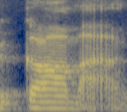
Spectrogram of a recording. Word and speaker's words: Gamma: today to that grandmother I called her gamma rhymes with Mama and I attribute that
